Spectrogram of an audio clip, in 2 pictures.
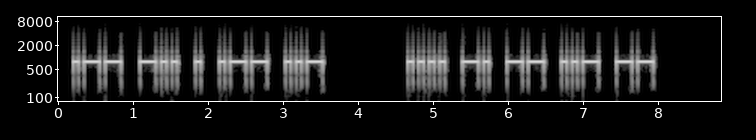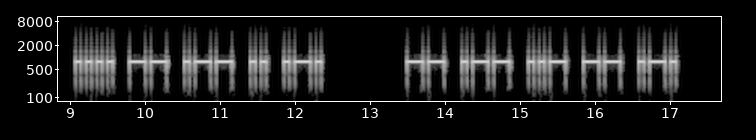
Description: Morse code, heard as a keyed tone, about 17 wpm, 800 Hz. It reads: WDEWU HNMUM HMWIR MWUMR
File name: CW / DET / 1 3 1500C S A 16wpm 2141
